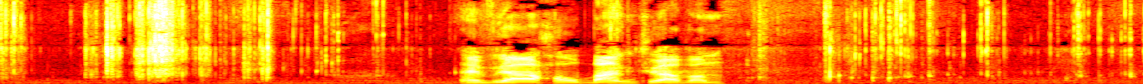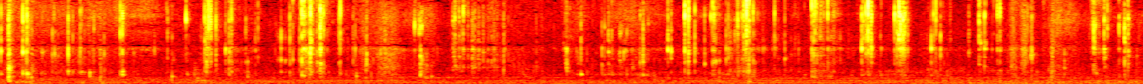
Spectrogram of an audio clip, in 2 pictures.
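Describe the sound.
A mouthful of mints, poured straight into the mouth, crunches and rattles in a loud, maraca-like burst lasting about a second, with people talking before and after it.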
